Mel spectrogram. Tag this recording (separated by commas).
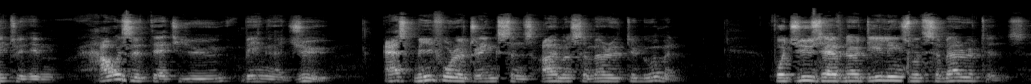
Speech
